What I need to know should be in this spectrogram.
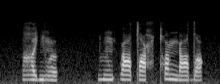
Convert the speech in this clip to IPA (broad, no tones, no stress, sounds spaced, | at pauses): ʁ ɛ ɟ ũ ə̯ | ʎ ũ kʷ ɛː tˤ e ħ qʰ u ŋ e dˤ ʏ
